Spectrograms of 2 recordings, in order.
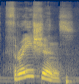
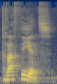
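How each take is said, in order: First: The middle consonant is an s sound. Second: The middle consonant is a th sound. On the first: The speaker calls it right. "That makes so much more sense" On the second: The speaker calls it wrong. "the way I've been pronouncing it"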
